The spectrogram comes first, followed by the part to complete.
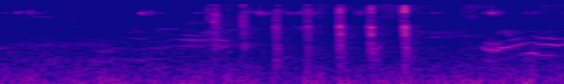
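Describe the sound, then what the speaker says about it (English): A mother cat named Princess Rocket meows faintly in a quiet garage setting, a few soft drawn-out cries mixed with a brief run of small clicking taps. "Here comes Mother Cat."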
